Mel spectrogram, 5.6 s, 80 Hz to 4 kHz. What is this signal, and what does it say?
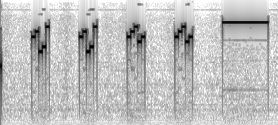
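Five-tone selective call (ZVEI), heard as quick runs of five tones, tones of about 70 ms. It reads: 89560 89560 89078 89078
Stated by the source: ZVEI five-tone selective call 89170, received on SDR.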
